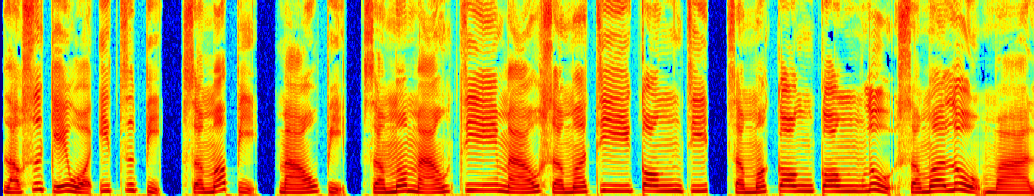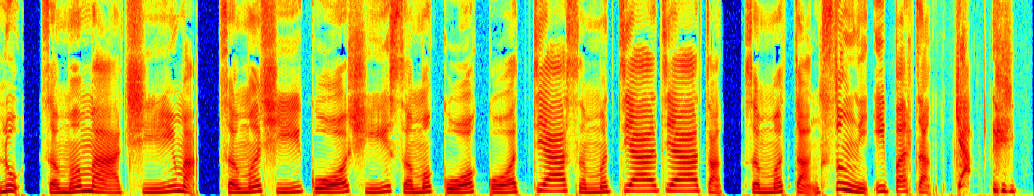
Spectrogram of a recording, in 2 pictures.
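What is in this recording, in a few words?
Mandarin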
